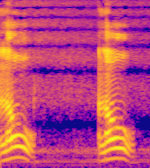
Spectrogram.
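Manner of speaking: "hel" swallowed and muffled, "lo" punched out loud. Copying how Khmer speakers pronounce hello: muffled 'hel', loud 'lo'. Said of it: "So the first sound is muffled, second sound loud".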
